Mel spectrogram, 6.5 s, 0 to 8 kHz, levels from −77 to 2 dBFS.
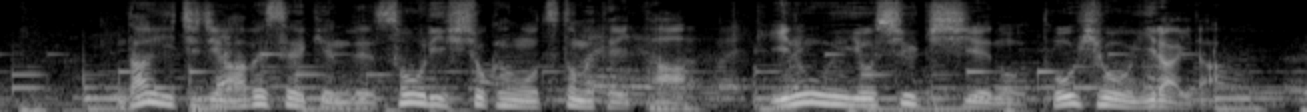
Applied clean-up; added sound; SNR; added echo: none; none; none; none.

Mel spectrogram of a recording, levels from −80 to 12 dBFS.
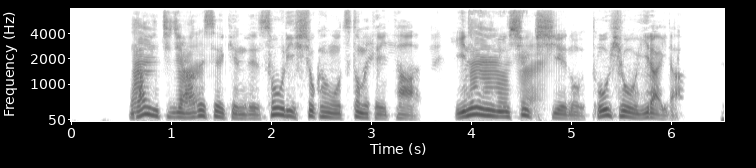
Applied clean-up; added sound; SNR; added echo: neural mask model Resemble Enhance denoiser.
